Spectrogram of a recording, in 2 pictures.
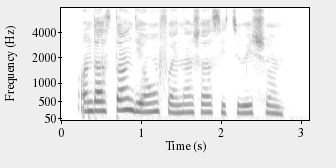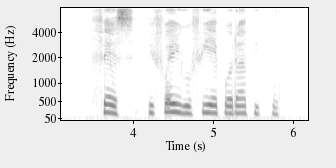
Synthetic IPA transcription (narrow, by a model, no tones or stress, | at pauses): ɔ̰̃ndastãnddiõnfaɪnãnʃalsitjueʃɔ̃n | fɛst | b̥ifɔjuɡofiɛpɔdapipol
